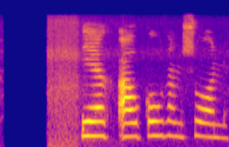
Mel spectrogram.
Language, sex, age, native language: Icelandic, male, 7, Icelandic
